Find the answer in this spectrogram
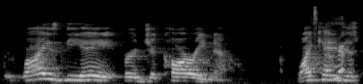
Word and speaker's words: Jacurri: Jacurri, man, Jacurri. My bad, bro. God, I, God. can we talk about this for a second though? So when you pronounce curry chicken, which is basically spelled the same way, Right, Jacurri.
